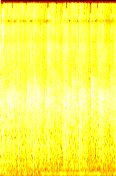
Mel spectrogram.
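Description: Congregation applauding at a church worship night in Johannesburg, a continuous even roar of many hands clapping with a few sharper claps standing out.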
